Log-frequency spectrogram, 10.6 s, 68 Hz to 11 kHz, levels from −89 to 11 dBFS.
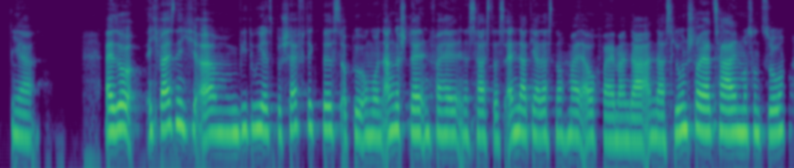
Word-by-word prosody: Ja. 180 -3 -5 0.9
Also 210 +1 +6 0.2
ich 215 - -5
weiß 230 +2 +6
nicht, 240 -3 +1
ähm, 200 0 0
wie 220 - 0
du 225 +1 -2
jetzt 210 -2 +1
beschäftigt 225 +3 -4
bist, 220 -1 -1
ob 175 0 -8
du 190 - -2
irgendwo 180 +2 -2
'n 180 0 -3
Angestelltenverhältnis 195 -3 -1
hast, 185 -1 -2
das 165 -1 -8
ändert 195 0 0
ja 190 -2 -1
das 185 +1 -5
noch 185 -2 -5
mal 185 -1 -2
auch, 180 0 -4
weil 165 -1 -2
man 160 0 -3
da 155 -1 +2
anders 170 -1 -4
Lohnsteuer 215 0 +4
zahlen 205 -2 +4
muss 200 0 0
und 195 -1 -1
so. 195 +1 -1
195 Hz, 185 wpm, -22 LUFS, 185-215 Hz, 0.9 s, Also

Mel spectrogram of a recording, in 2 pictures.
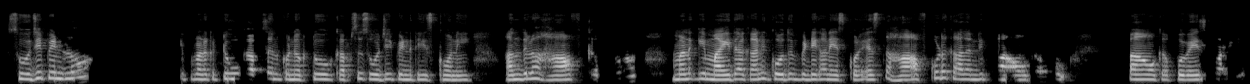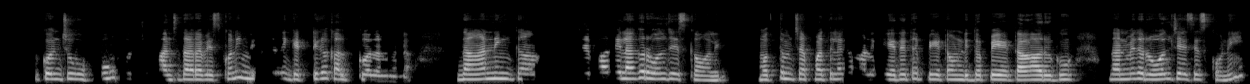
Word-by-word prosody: సూజీ 255 +1 +1
పిండిలో 275 0 +2 1.1
ఇప్పుడు 235 +1 -10
మనకు 235 0 0
2 255 - +1 0.2
కప్స్ 235 +2 -1
అనుకోండి, 235 -2 -1
ఒక 215 - -12
2 245 - +1 0.2
కప్స్ 225 +4 -3
సూజీ 235 0 0
పిండి 220 -2 +1
తీసుకొని 215 -1 -1 0.5
అందులో 250 +4 +3
½ 215 +2 +4
కప్పు, 220 - -13 0.7
మనకి 245 +2 +2
మైదా 225 +2 +6
కానీ, 235 +4 +3
గోధుమ 240 0 +1
పిండి 235 0 +2
గానీ, 235 -1 +1
ఏసుకోవాలి. 215 0 -4
ఏస్తే 220 0 -6
½ 210 0 +5
కూడా 300 +1 0
కాదండి 235 -1 0 0.2
పావు 210 0 +5
కప్పు 300 0 -11 0.7
పావు 230 0 +6
కప్పు 215 +1 -1
వేసుకొని, 240 - -3 0.6
కొంచెం 250 0 0
ఉప్పు, 220 +5 -8 0.2
కొంచెం 260 0 -26
పంచదార 225 0 +2
వేసుకొని 220 +6 -3
ఈ - - +1
మిక్స్‌చర్‌ని 270 0 -8
గట్టిగా 255 +4 -2
కలుపుకోవాలనమాట. 240 - -4 0.6
దాన్నింకా 250 +1 +2 0.6
చపాతీలాగా 280 +1 +2
రోల్ 255 0 +1
జేసుకోవాలి. 210 -5 -2 0.4
మొత్తం 220 +5 -1
చపాతీలాగా 240 +2 -2
మనకేదైతే 235 +1 -2
పీట 230 -2 -1
ఉండిద్దో 220 -1 0
పీట, 220 -2 +4 0.2
అరుగు 215 +1 +2 0.4
దాని 235 0 +2
మీద 260 +1 +2
రోల్ 240 +2 +3
చేసేసుకొని 230 -2 -3
235 Hz, 135 wpm, -21 LUFS, 220-255 Hz, 1.1 s, మైదా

